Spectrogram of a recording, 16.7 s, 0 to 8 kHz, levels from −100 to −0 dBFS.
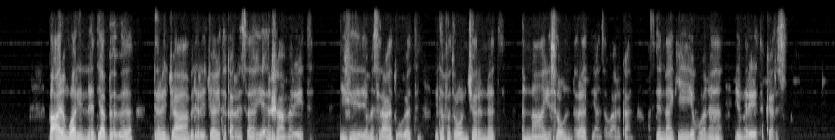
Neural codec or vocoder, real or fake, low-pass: vocoder, 22.05 kHz, 80 mel bands, HiFi-GAN; fake; 7.2 kHz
